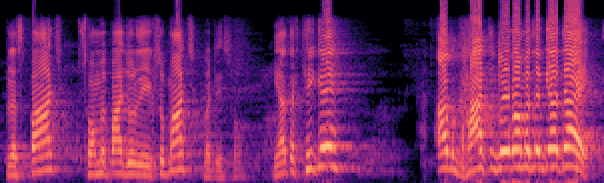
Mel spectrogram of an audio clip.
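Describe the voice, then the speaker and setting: A man's voice: very high voice, fairly bright tone. A man teaching a classroom maths lesson, patiently quizzing his students.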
